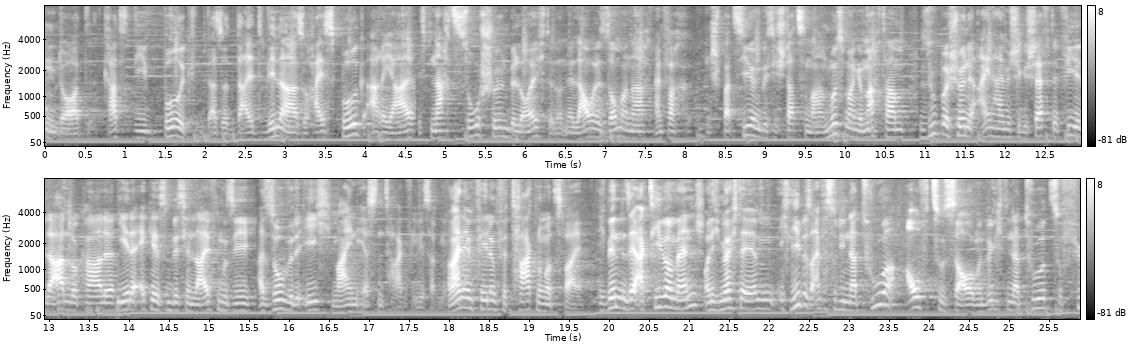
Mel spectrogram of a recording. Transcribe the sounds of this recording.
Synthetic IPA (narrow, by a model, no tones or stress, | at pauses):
ŋdɔɐt | ɡ̥ʁaːdd̥iːb̥ʊɐk | ʔa̰lzod̥altvɪlazoːhaɪstb̥ʊɐkʔa̰ʁeaːlʔɪstnaχt͡sz̥oːʃøːnbəlɔʏçtətʊntnəlaʊəzɔmɐnaχtʔaɪnfaχ | n̩ʃpat͡siːɐɡaŋdʊɐçd̥iːʃtat̚t͡sumaχn̩mʊsmanɡəmaχthaːbm̩ | zuːpɐʃøːnəʔa̰ɪnɦaɪmɪʃəɡəʃɛftəfiːləlaːdn̩lokʰaːlənjeːɾɐʔɛkəɪstn̩bɪsçənlaɪfmuziːkʔalzozoːvʏɐɾəʔɪçma̰ɪnənʔḛːɐstn̩tʰa̰ːkaʊfḛːlisʔa̰p̚ɡ̥ḛːnmaɪnəɛmfeːlʊŋfyːɐtʰaːknʊmɐt͡sv̥a̰ɪ | ʔɪçb̥ɪnnzeːɐʔak̚tʰiːvɐmɛnʃʔʊntɪçmœçtəm̩ɪçliːbəɛs̬ʔaɪnfaχz̥oːdiːnatʰuːɐʔaʊft͡suzaʊɡŋ̩ʊntv̥ɪɐklɪçd̥iːnatʰuːɐt͡suf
